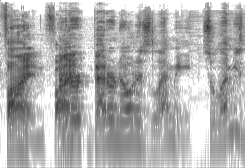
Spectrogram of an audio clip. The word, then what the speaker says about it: Lemmy: Oh, Lemmy.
